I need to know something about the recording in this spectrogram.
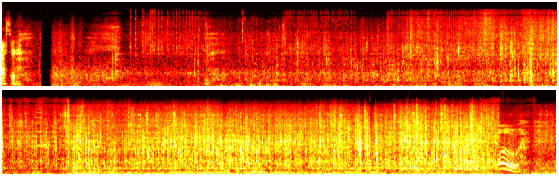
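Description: Bicycle tyres roll and crunch over a dirt and rock trail.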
